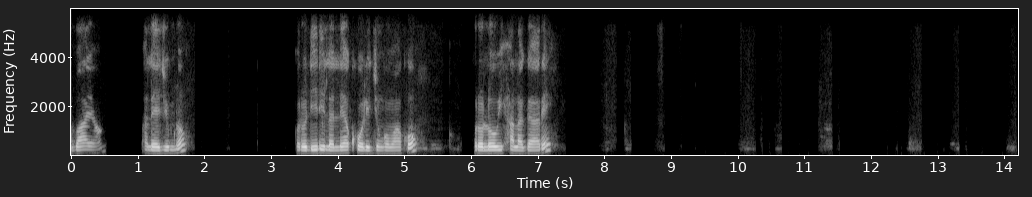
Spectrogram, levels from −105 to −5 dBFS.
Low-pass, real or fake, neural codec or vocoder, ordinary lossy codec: 5.4 kHz; real; none; Opus, 24 kbps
